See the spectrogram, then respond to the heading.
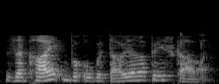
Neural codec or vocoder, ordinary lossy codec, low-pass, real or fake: none; AAC, 16 kbps; 19.8 kHz; real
